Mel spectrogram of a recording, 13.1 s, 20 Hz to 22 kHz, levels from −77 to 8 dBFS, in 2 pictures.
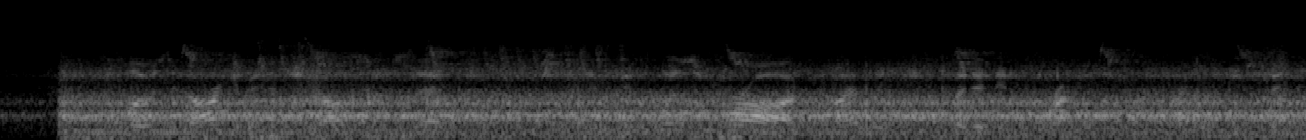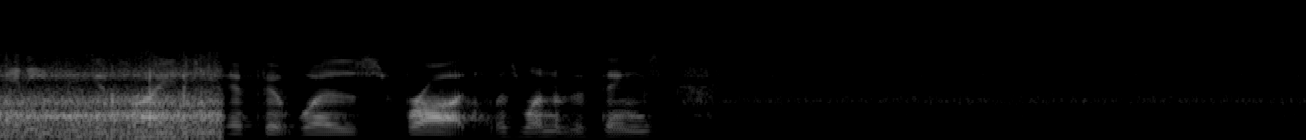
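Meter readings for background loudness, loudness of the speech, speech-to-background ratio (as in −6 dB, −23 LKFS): −36.0 LKFS, −38.5 LKFS, −2.5 dB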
